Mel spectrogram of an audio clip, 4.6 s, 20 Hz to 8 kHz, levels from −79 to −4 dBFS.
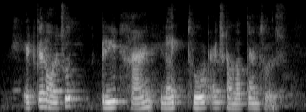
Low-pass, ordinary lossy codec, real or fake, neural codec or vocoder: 7.2 kHz; none; fake; codec, 44.1 kHz, 2.6 kbps, DAC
